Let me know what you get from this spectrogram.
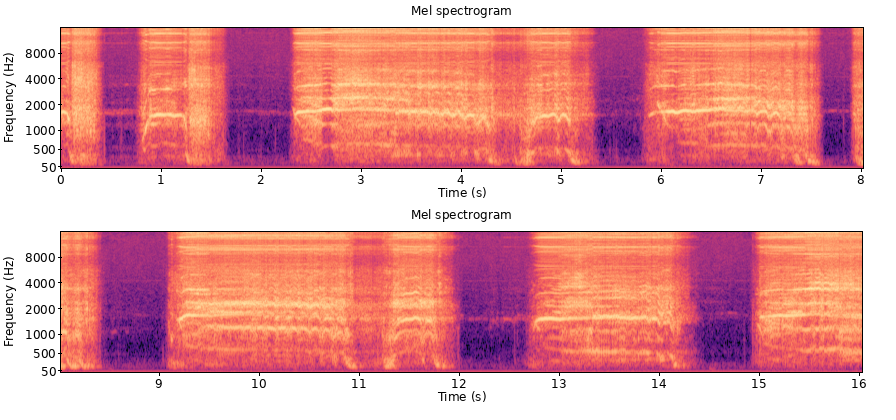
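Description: Horse whinnying over and over: a string of separate high neighs, each from under a second to about two seconds long, with short silent gaps between them.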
